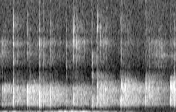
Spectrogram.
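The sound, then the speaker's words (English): An audience applauds a person coming up to read Bible verses, a steady, dense patter of claps lasting a couple of seconds, with no voices over it. “So could you guys give Diana a round of applause real quick?”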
